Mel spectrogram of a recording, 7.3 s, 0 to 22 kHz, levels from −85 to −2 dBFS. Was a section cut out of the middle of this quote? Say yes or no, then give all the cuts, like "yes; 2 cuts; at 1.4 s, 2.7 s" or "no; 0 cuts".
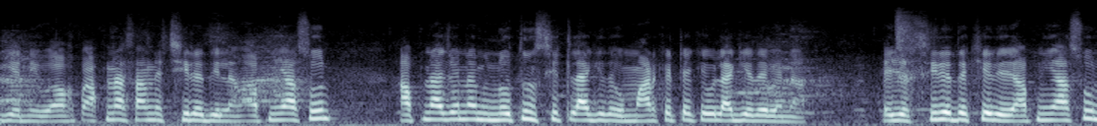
no; 0 cuts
